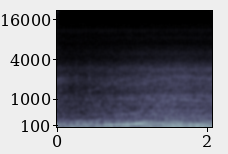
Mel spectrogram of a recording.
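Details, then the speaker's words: 2007 Dodge Durango after replacing the serpentine-belt idler pulley, revved from idle: engine rises smoothly with only a low rumble and none of the earlier RPM-rising whine; the worn idler was the source, and the belt drive now sounds clean. "and it's gone i don't hear it anymore so that idler wheel is definitely the source of that noise"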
